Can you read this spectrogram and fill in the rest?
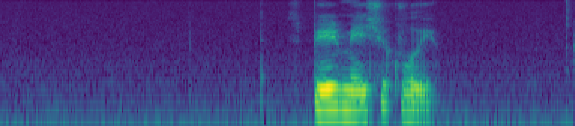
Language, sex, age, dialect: Faroese, female, 36-60, Vágar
